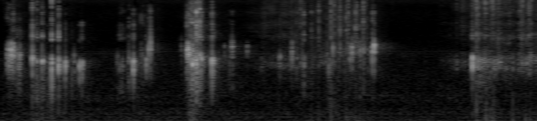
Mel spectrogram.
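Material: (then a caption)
Plastic. A small, hollow, rainbow-colored plastic articulated slug fidget toy with ring-shaped segments is held in both hands while its segments are twisted and bent with the fingertips. This produces dry, bright clicking and ratcheting in quick irregular bursts separated by brief pauses. Each click stops almost instantly, with nearly nothing in the low end.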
